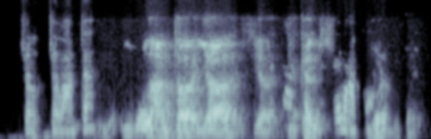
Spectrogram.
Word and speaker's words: Jolanta: And Jolanta, am I pronouncing that correctly? Jolanta?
